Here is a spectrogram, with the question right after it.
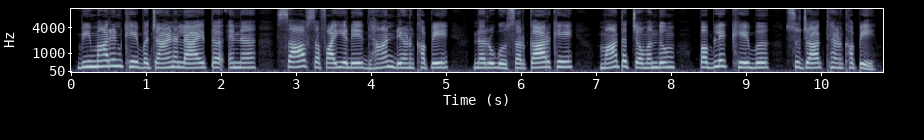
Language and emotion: Sindhi, neutral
